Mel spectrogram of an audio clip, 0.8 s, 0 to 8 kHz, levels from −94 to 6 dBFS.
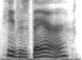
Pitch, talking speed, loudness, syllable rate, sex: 185 Hz, 220 wpm, -15 LUFS, 6.1 syllables/s, female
